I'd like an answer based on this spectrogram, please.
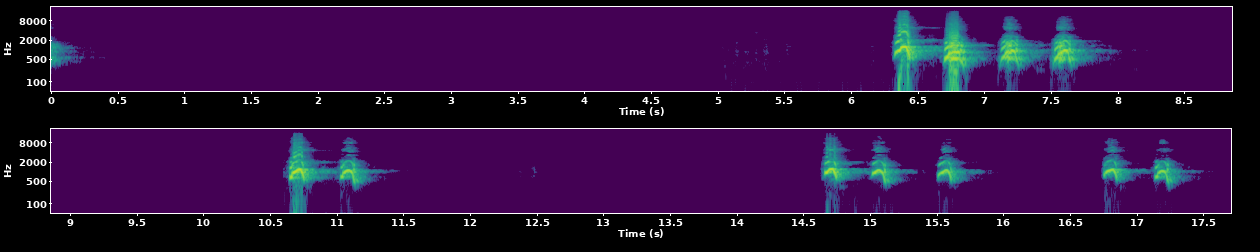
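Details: Dog barks in spaced clusters: after a long silence, a run of four barks, then two, then four more and a closing pair, each bark short and mid-pitched; no other noises.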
